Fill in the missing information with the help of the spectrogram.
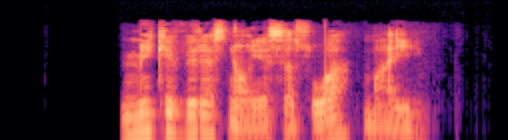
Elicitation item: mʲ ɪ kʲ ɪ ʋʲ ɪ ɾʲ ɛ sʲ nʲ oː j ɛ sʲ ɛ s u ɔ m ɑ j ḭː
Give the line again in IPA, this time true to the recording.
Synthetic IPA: mʲ ɪ kʲ ɪ ʋʲ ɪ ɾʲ ɛ sʲ nʲ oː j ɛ sʲ ɛ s u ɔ m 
